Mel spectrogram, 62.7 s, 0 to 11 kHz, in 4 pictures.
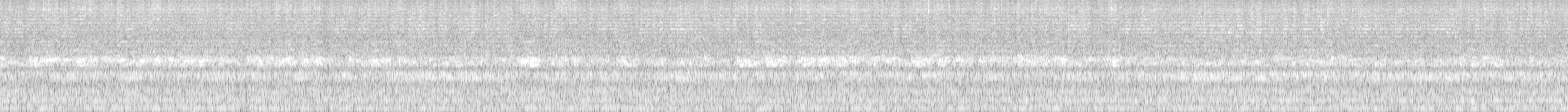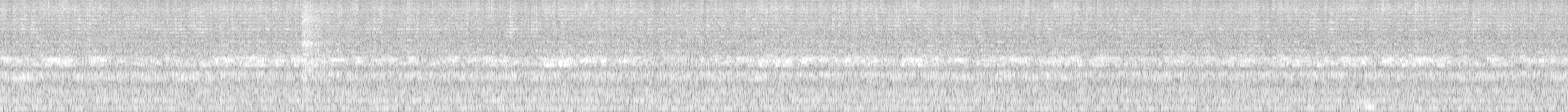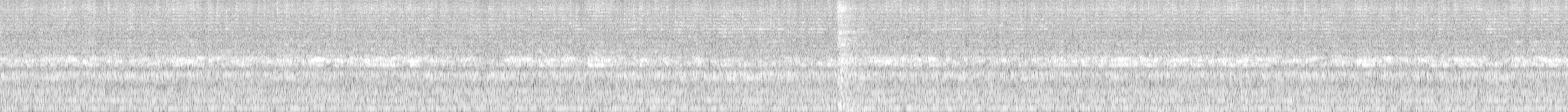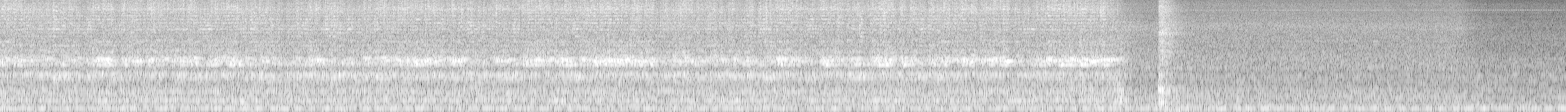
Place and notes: Here the sound of a process that is described with the german word: anschwänzen - translation says: sparging - but I am not so sure. In this process the brew master fills in water inside the brewing tank from inside thru a kind of shower.
Heinerscheid, Cornelyshaff, Brauerei, anschwänzen
Hier das Geräusch von dem Prozess, der mit dem deutschen Wort "anschwätzen" beschrieben wird. Dabei füllt der Braumeister Wasser in den Brautank durch eine interne Dusche.
Heinerscheid, Cornelyshaff, aspersion
Maintenant le bruit d’un processus qui porte en allemand le nom de : anschwänzen – la traduction est : asperger. Au cours de ce processus, le maître brasseur injecte de l’eau à l’intérieur de la cuve de brassage par une sorte de douche.
Heinerscheid, Luxembourg, 12 September 2011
